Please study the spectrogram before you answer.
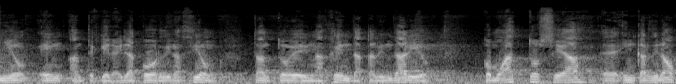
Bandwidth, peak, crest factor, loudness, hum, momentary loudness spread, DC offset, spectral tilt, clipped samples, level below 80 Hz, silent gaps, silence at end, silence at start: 14.5 kHz; -2 dBFS; 12 dB; -15 LUFS; none; 6 LU; under 0.1%; -7.5 dB/octave; under 0.1%; -30 dBFS; none; 0 s; 0 s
